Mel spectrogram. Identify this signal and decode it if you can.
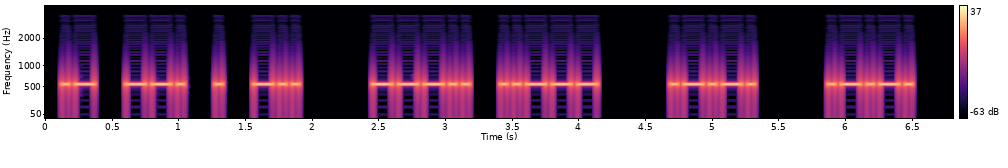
Morse code, heard as a keyed tone, about 25 wpm, spaced as for 20 wpm, 550 Hz. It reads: AGED 82 <AR> <AR>
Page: news-headlines-in-morse-code-at-20-wpm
